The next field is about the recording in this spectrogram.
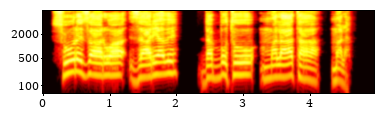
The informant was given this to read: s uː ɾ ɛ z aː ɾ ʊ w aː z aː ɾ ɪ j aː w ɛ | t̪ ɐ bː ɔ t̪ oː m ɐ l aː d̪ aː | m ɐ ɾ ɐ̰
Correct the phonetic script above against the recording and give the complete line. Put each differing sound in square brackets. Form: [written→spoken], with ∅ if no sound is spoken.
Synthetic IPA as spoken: s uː ɾ ɛ z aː ɾ ʊ w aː z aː ɾ ɪ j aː w ɛ | [t̪→d̪] ɐ bː ɔ t̪ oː m ɐ l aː [d̪→t̪] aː | m ɐ [ɾ→l] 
